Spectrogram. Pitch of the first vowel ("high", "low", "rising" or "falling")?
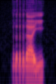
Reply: rising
